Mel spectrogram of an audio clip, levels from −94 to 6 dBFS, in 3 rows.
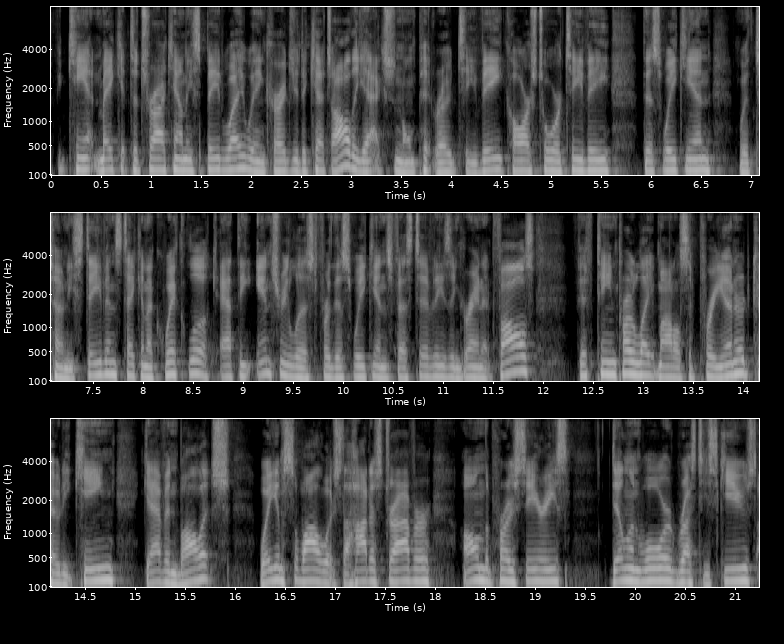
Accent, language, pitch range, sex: American, English, 135-155 Hz, male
